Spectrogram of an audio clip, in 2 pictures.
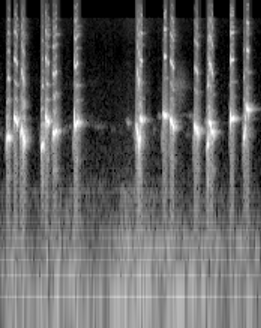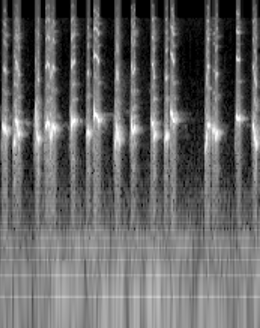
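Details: Singing yellow-vented bulbul used as a lure so other bulbuls answer: a brisk chain of sharp, slurred chirps, some paired, repeated several times a second after a brief opening pause.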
